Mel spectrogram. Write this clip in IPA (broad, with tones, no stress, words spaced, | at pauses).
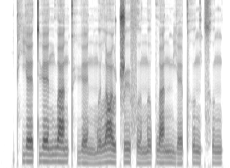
pʰjɛ˥t̪ɥɛ˥n̪wa˥n pʰɥɛ˨˩nmɤ˦lɑ˥˩ʊ̯ ʈ͡ʂɻ̩˥fɤ˨˩n̪ɤ˥˩pwa˥n mjɛ˧˥pʰʊ˥˩ŋ t͡sʰʊ˥ŋ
